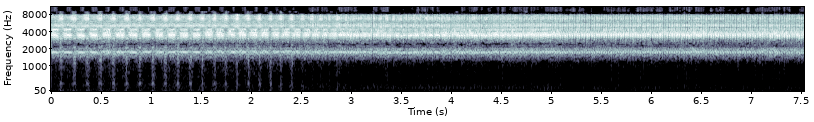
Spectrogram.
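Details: Shrill cicada buzz, pulsing quickly and rhythmically during the first three seconds before evening out into a constant, piercing whine.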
